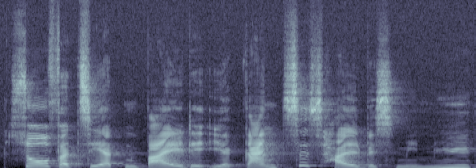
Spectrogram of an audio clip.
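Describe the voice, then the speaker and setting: Slow, calm woman storyteller. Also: medium pitch. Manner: calm, unhurried narration. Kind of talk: reading a children's story aloud.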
